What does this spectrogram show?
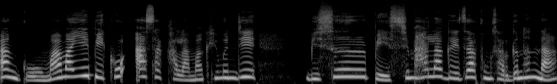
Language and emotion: Bodo, surprised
